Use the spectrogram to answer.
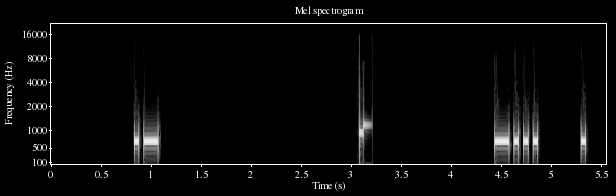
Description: Morse code, heard as a keyed tone, about 25 wpm, spaced as for 14 wpm, 700 Hz. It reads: A BE
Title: 3x Character Spacing - Top 100 Words - 25wpm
